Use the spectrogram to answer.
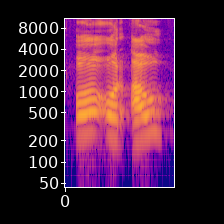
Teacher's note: कंठोष्ठ से, कंठ और ओष्ठ से ओ और औ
